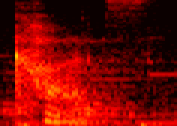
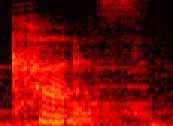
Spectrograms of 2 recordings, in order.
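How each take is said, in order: First: The word is shortened to 'cuz'. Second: The same.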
